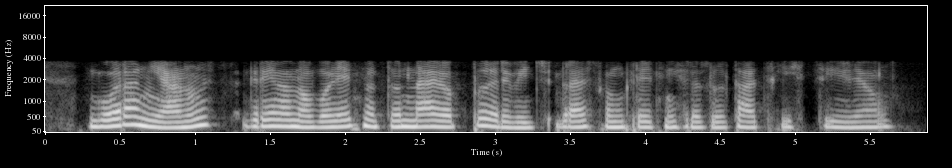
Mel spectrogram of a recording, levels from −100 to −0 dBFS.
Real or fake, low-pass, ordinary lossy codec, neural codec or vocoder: fake; 3.6 kHz; none; codec, 16 kHz, 8 kbps, FreqCodec, smaller model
